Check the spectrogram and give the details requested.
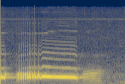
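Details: Barbary dove lure sound for young doves: a brief note, a stuttering rolling trill, then a long smooth coo fading into a soft low wavering tail.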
